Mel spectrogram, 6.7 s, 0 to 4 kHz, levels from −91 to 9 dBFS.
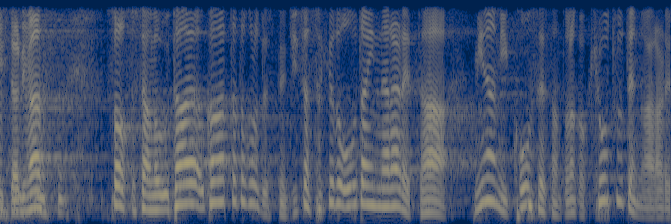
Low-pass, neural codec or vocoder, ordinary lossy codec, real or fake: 3.6 kHz; none; none; real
